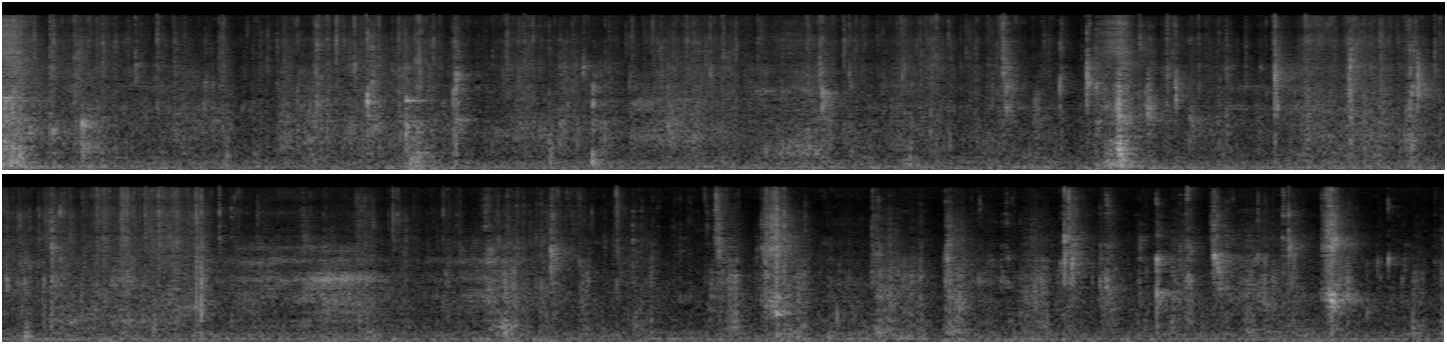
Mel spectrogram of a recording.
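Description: Close-up sounds of two people biting and chewing sauced fried chicken: wet chewing with scattered short crunches and clicks, the sharpest about seven seconds in and again near the end.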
